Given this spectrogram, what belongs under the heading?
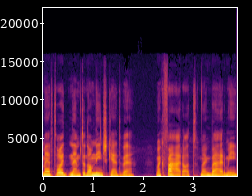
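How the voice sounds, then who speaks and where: A woman's unremarkable speaking voice at a medium pitch and a fairly slow pace. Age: 30s. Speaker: couples therapist. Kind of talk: casual panel discussion.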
